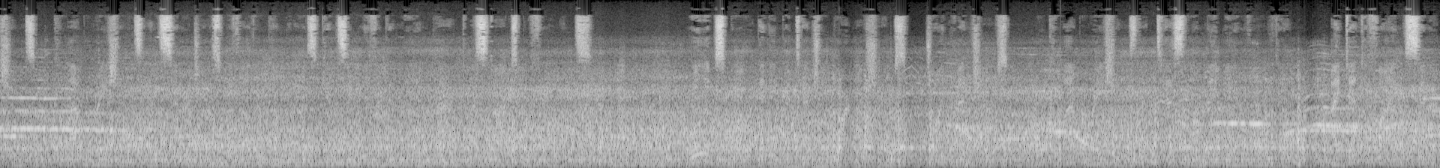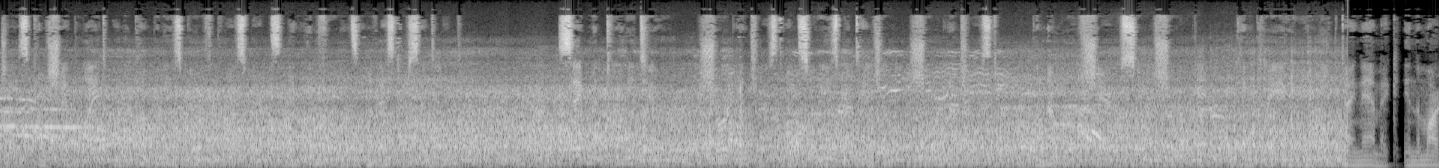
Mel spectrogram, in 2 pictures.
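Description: Busy city street ambience: steady traffic noise with indistinct crowd chatter and frequent short clicks, cutting off abruptly at the end.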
